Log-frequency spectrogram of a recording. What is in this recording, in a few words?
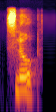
"slope", Indian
